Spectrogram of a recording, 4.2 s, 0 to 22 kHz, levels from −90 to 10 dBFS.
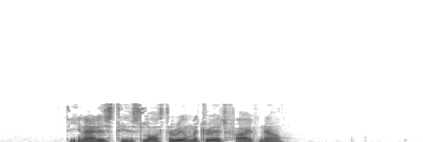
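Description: Heavy MP3 compression runs throughout the speech: nothing above 6 kHz, and watery, swirling artefacts from lines switching per frame, unlike plain low-pass filtering, likely from a very low bitrate.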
